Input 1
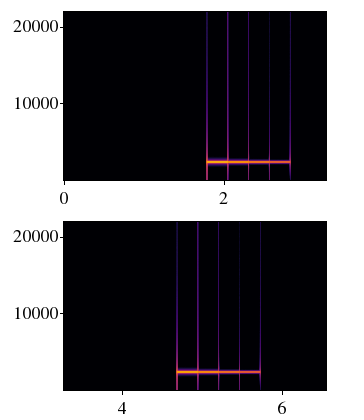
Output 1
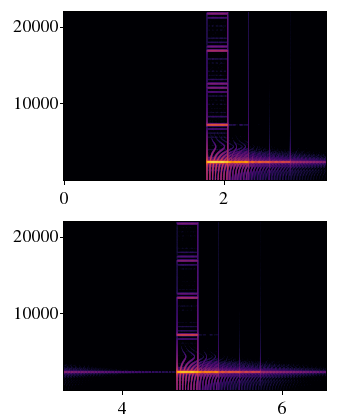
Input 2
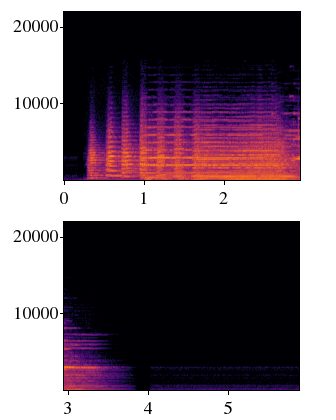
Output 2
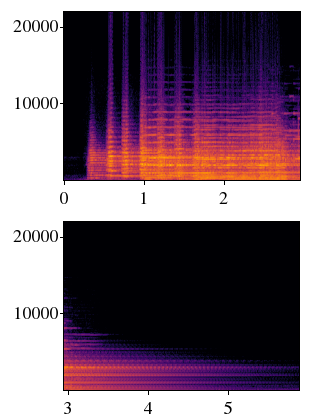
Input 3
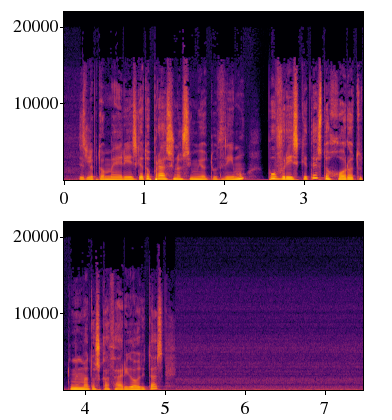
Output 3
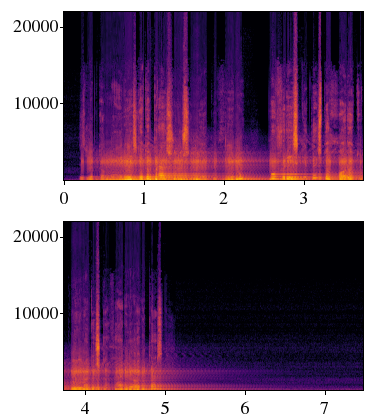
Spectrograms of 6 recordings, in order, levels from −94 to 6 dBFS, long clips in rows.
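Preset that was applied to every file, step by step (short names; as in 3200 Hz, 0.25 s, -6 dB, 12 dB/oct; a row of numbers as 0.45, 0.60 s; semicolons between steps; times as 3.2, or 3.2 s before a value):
rattling part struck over -22 dBFS, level -14 dBFS; in parallel at -9.5 dB: hard clip -16.5 dBFS; on the sum: spring tank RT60 3.4 s, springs 35 ms, chirp 75 ms, DRR 0.5 dB; upward expander 2.5:1, over -23 dBFS; normalise peaks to -3 dBFS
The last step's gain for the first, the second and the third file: +5.5, +5.0, -1.5 dB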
